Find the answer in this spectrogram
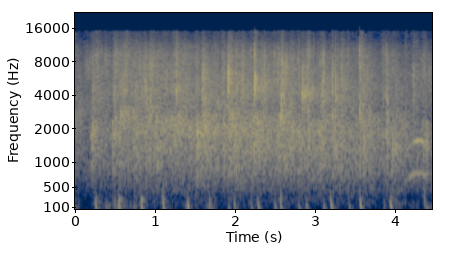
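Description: Audience applauding, thinning out near the end.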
